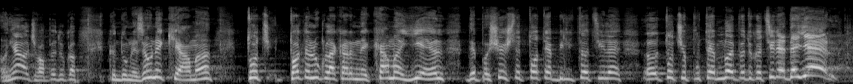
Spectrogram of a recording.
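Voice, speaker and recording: A man preaching a sermon as pastor, telling jokes and acting out shouted lines and dialogue. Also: very high voice. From Romania. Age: young adult. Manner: animated storytelling, acts out shouts and dialogue, jokes.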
